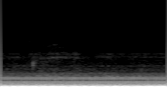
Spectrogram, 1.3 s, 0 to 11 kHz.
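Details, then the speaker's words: Nissan GTR R35 with newly installed Air Lift air suspension, raising to max height (~110 psi): steady, even low hum at constant pitch, no knocks or rattles; compressor filling the tank normally, stops shortly and isn't heard while driving. "so that noise there if you can hear it's just the tank filling up with air but um that noise will go it's only there for a short time so it fills up all sides off the airbag okay so still going so it will stop so don't worry guys when you're driving you're not gonna hear that noise it's fine"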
